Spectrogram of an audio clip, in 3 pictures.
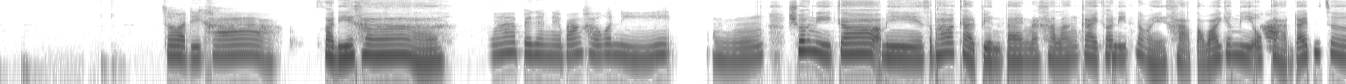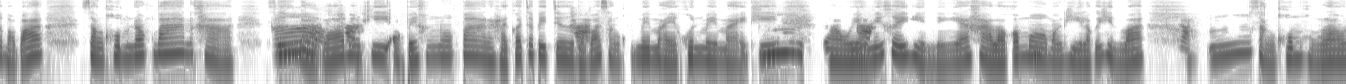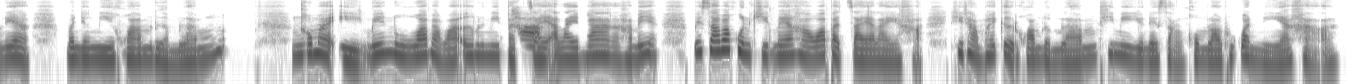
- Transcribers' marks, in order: tapping; distorted speech; mechanical hum; other background noise
- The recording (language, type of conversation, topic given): Thai, unstructured, ทำไมความเหลื่อมล้ำในสังคมถึงยังคงมีอยู่จนถึงทุกวันนี้?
